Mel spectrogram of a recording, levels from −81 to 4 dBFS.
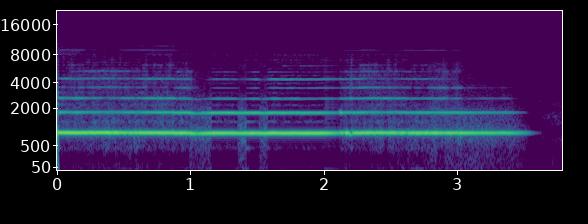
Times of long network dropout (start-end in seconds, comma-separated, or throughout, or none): none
